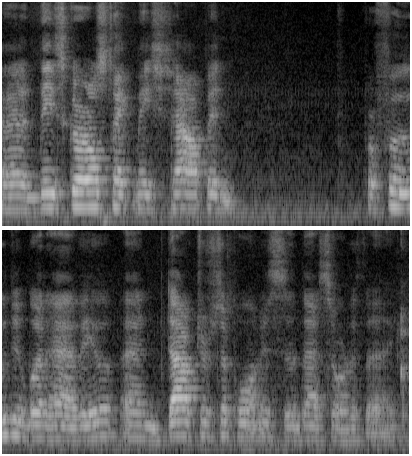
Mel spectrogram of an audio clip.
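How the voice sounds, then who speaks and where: A woman at a very slow pace, flat and monotone, over noticeable background noise. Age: 80s+. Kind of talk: interview answer.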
